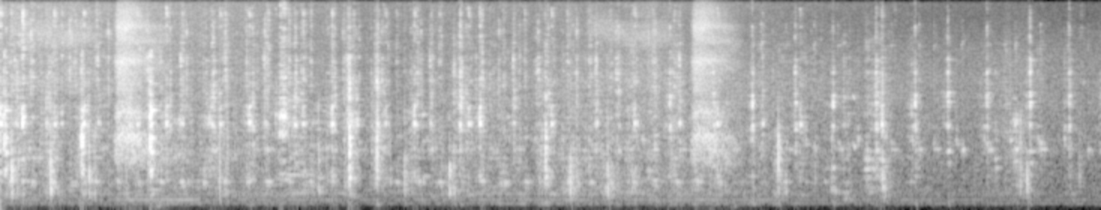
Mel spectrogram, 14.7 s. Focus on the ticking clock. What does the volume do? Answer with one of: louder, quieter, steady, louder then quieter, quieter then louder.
quieter.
